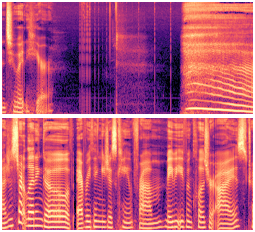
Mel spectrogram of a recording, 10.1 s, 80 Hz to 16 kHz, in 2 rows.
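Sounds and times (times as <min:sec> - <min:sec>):
speech: 0:00.0 - 0:01.1, 0:05.1 - 0:10.0
voiced sighing exhale during a seated forward-fold yoga stretch: 0:03.6 - 0:04.4.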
